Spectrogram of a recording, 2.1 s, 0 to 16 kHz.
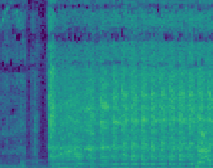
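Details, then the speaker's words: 2006 Chevy Tahoe 5.3 LS cranking, with testing confirming no power across the ignition coil connector. A short click, then an even, fast cranking whirr that never catches: crank no-start from a missing coil supply. "okay so obviously you saw that we tested uh to see if we actually had power to our coils which we did not"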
